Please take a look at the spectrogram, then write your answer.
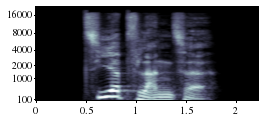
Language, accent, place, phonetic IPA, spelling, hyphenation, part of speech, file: German, Germany, Berlin, [ˈt͡siːɐ̯ˌp͡flant͡sə], Zierpflanze, Zier‧pflan‧ze, noun, De-Zierpflanze.ogg
- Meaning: ornamental plant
